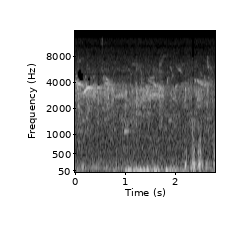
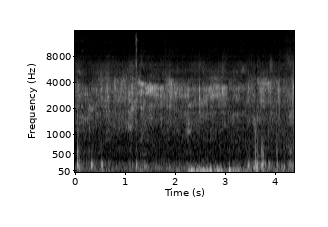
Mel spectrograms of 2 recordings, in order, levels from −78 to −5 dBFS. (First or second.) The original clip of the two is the first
